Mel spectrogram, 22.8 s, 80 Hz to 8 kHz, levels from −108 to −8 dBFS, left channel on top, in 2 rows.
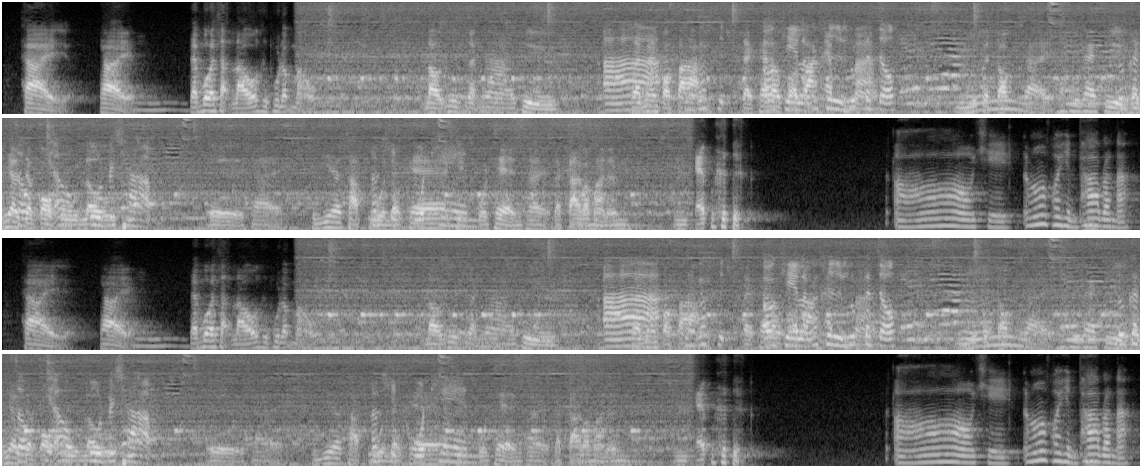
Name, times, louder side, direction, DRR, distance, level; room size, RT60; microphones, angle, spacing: voice 1, 0.2-0.7 1.0-1.3 1.9-3.2 4.2-5.6 6.3-7.1 7.4-8.8 9.5-12.5 13.4-17.7 18.1-18.8 22.2-22.3, left 4 dB, 55° left, 0.6 m, -29 dB
sound 1, 2.9-18.3, equal, 20° left, 1.5 m, -35 dB
voice 2, 4.9-5.3 6.0-7.2 7.6-8.9 9.6-10.3 11.1-12.9 15.0-16.2 17.2-17.8 20.3-22.7, right 1 dB, 5° right, 0.5 m, -30 dB
26.0 x 11.0 x 2.7 m
head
